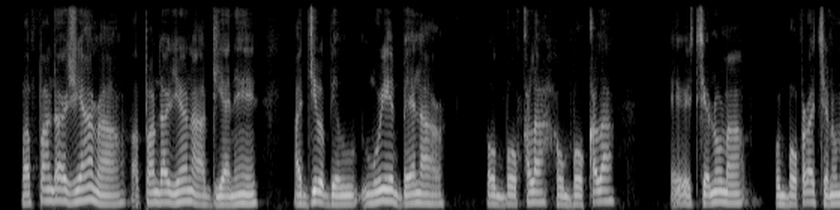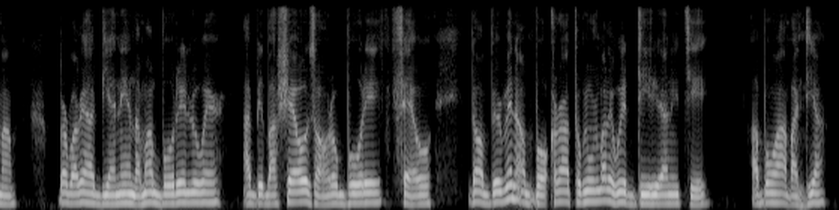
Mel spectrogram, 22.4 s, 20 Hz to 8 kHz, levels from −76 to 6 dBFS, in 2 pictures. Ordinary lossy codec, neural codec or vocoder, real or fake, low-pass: none; codec, 24 kHz, 0.9 kbps, WavTokenizer, small release; fake; 7.2 kHz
